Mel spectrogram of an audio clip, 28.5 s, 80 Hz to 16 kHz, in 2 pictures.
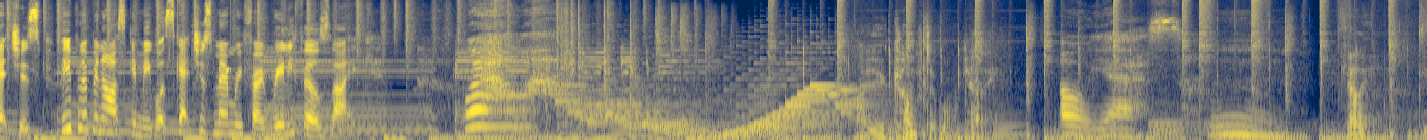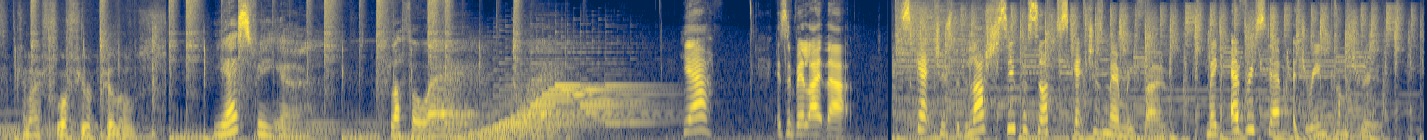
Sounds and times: Music: 0.0 - 21.2, 23.2 - 28.5.

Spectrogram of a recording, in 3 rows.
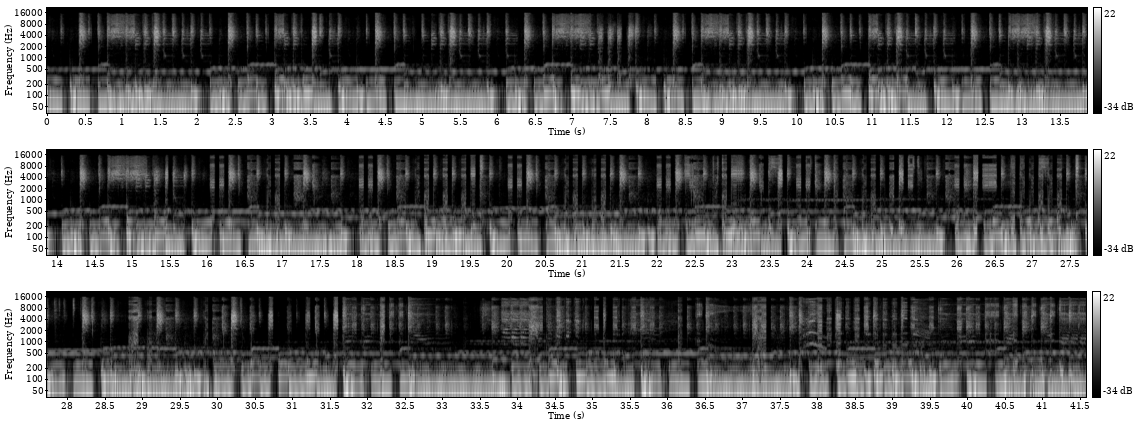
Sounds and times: Music: 0.0 - 41.5.

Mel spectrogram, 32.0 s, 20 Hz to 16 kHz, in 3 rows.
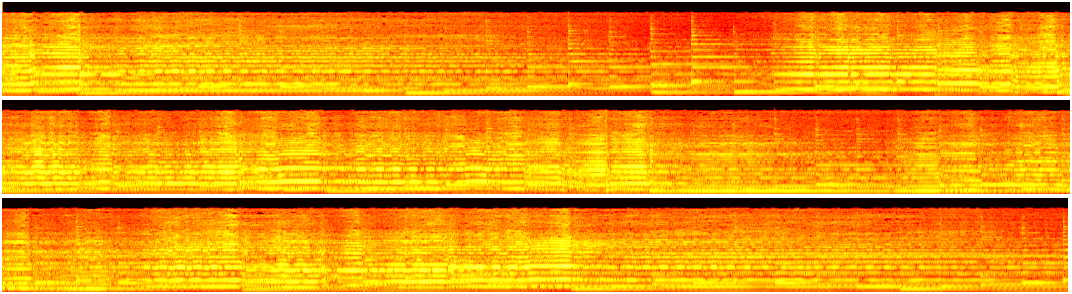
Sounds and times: Music: 0.0 - 32.0.

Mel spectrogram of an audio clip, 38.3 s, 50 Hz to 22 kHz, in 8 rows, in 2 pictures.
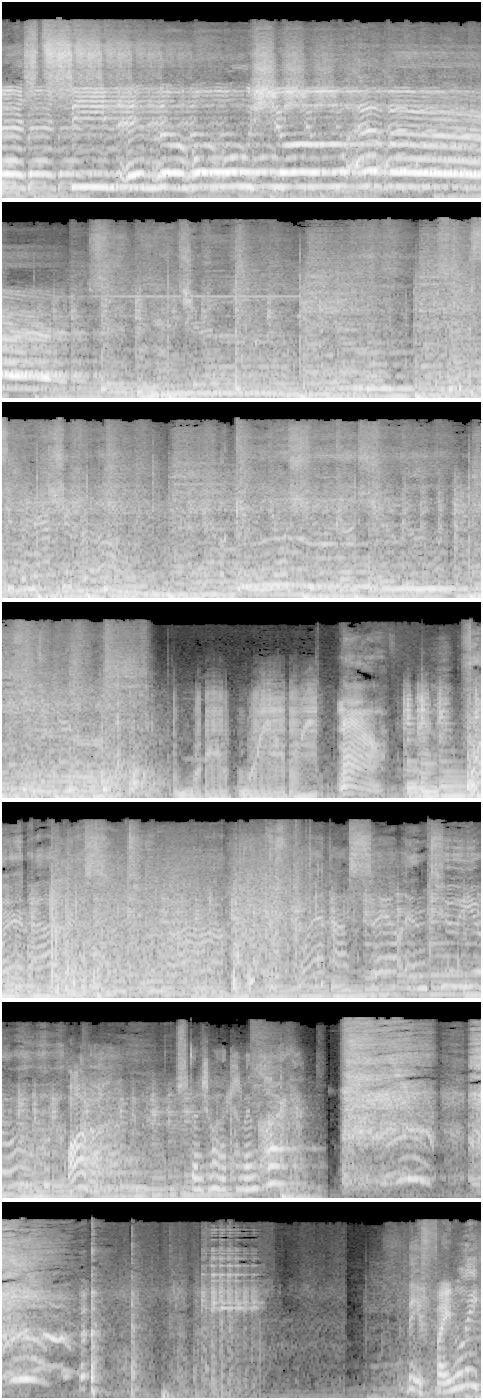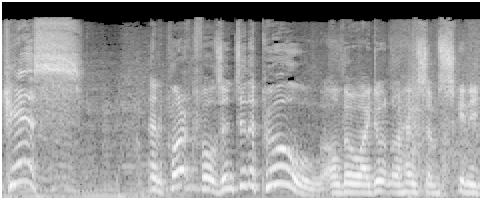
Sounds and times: Music: 0.0 - 27.2, 32.3 - 38.3
Speech: 17.8 - 18.2, 32.8 - 34.4, 35.0 - 38.3.

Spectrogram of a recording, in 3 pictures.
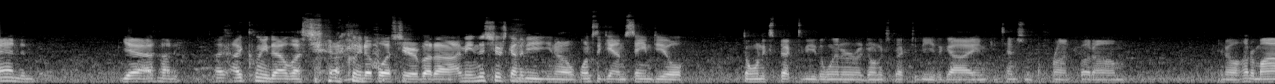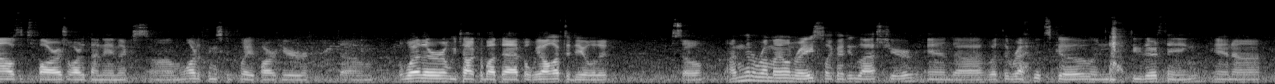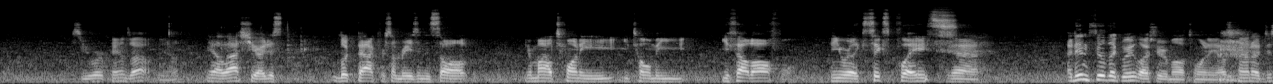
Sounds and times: Speech: 0.0 - 0.4, 1.2 - 6.8, 7.4 - 11.3, 12.2 - 18.9, 19.5 - 25.4, 26.2 - 30.2, 30.8 - 35.4, 36.2 - 38.2
Outside, urban or manmade: 0.0 - 38.2.

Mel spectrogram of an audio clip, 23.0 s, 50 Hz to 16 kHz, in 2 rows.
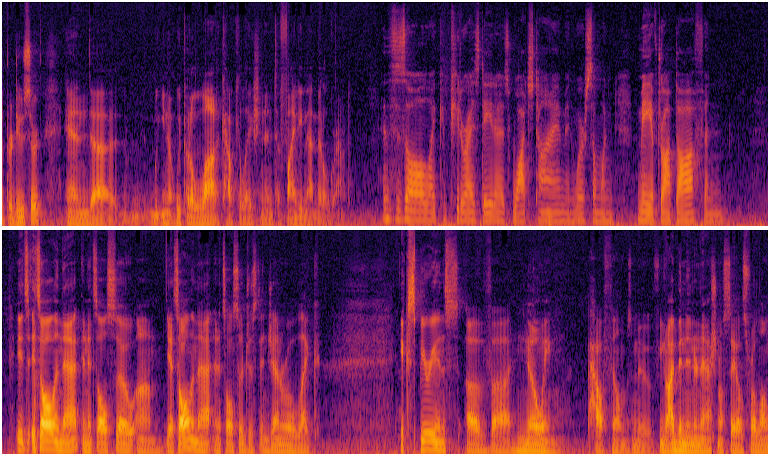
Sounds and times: Speech: 0.0 - 10.8, 11.7 - 16.3, 17.5 - 22.9
Inside, small room: 0.0 - 22.9.

